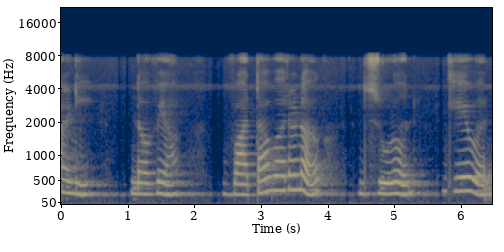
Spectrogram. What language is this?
Konkani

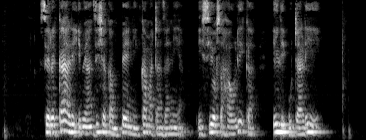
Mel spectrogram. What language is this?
Swahili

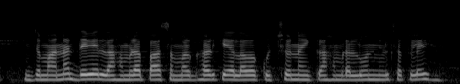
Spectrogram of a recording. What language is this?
Magahi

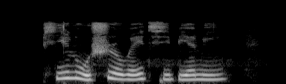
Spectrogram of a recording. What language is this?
Chinese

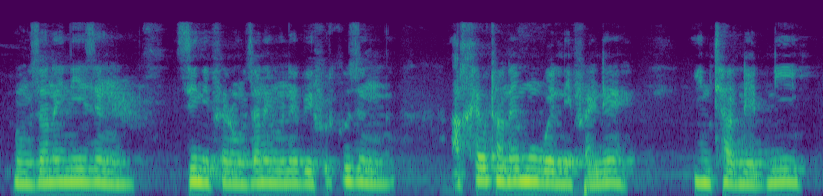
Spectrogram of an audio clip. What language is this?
Bodo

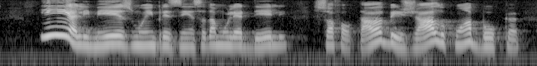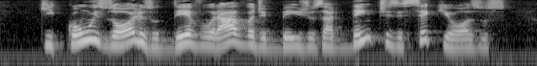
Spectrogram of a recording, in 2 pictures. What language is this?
Portuguese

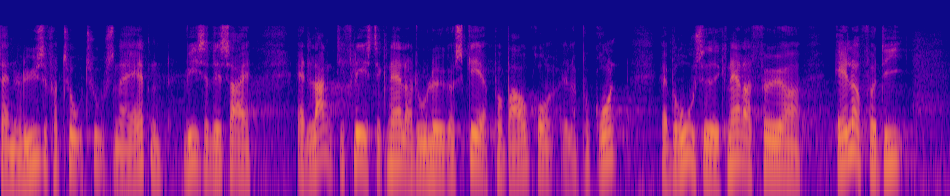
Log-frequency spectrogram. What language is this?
Danish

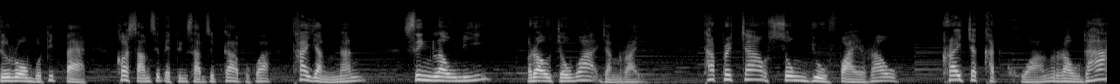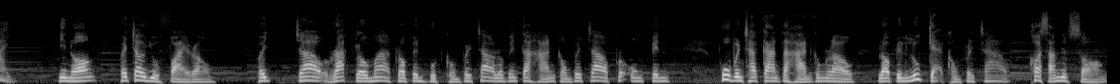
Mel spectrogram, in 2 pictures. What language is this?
Thai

